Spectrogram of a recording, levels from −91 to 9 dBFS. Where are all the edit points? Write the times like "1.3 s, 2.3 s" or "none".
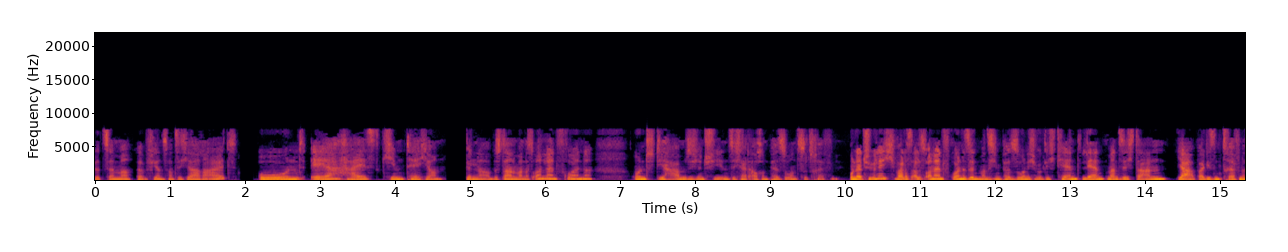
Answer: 4.9 s

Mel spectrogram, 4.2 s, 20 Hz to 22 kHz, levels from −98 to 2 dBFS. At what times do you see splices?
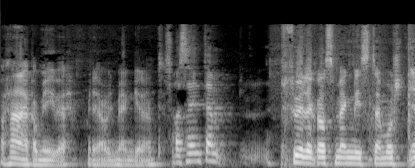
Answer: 2.8 s

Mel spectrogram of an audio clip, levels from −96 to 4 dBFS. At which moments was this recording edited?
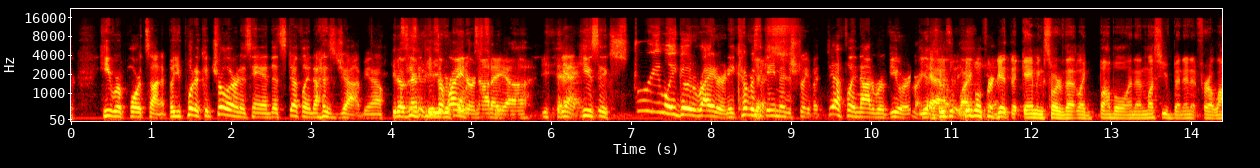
10.5 s

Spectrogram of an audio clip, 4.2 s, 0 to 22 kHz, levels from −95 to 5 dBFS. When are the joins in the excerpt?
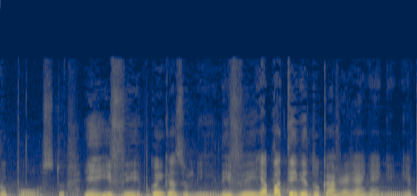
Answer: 1.4 s, 2.5 s

